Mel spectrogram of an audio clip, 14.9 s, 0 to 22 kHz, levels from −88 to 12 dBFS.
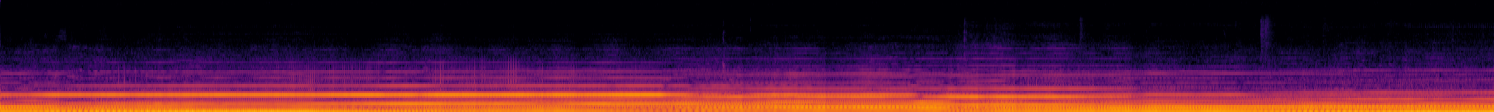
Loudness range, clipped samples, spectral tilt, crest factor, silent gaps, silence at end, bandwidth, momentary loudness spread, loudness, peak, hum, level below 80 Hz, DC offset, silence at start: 1 LU; under 0.1%; -13.5 dB/octave; 10 dB; none; 0 s; 1.9 kHz; 2 LU; -15 LUFS; -2 dBFS; none; -16 dBFS; under 0.1%; 0 s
